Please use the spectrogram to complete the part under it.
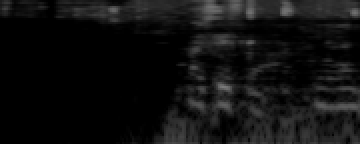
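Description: A woman talks at a distance outdoors.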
